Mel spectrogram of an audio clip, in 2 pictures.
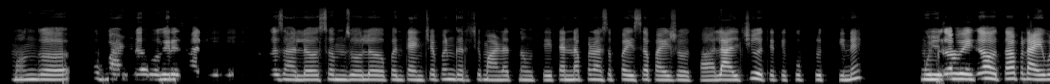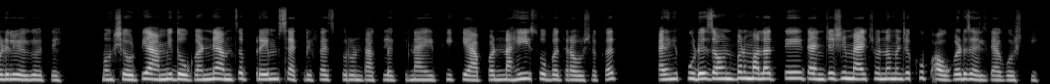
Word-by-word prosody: मग 225 +1 -1
अ, 225 -1 +1 0.3
खूप 255 -5 -9
भांडणं 230 -1 -5
वगैरे 230 +1 +2
झाली. 230 - -7 0.5
सगळं 230 - -5
झालं 215 -1 -1
समजवलं, 215 0 -1
पण 215 -1 -3
त्यांचे 210 0 -2
पण 235 0 -1
घरचे 220 -1 -6
मानत 205 0 -2
नव्हते. 205 0 -5
त्यांना 215 +1 -1
पण 230 - -4
असा 220 0 -3
पैसा 220 -1 -1
पाहिजे 205 0 -2
होता. 195 0 -5
लालची 210 +5 +1
होते 225 -4 0
ते - - -6
खूप 220 -2 -7
वृत्तीने. 210 +4 -3 0.6
मुलगा 230 +1 +6
वेगळा 250 +2 +6
होता, 260 +1 +4
पण 260 -1 -1
आई-वडील 230 0 +5
वेगळे 220 0 +1
होते. 205 -1 -5 0.4
मग 220 - -2
शेवटी 225 +2 +1
आम्ही 240 -1 +5
दोघांनी 230 +1 +3
आमचं 245 +1 +2
प्रेम 235 0 +3
सॅक्रिफाईस 220 -2 -4
करून 215 -1 -3
टाकलं 205 +1 -5
की 205 +1 -16
नाही 210 0 -1
ठीक 205 +2 -10
आहे 225 - +1
आपण 200 +2 -2
नाही 225 +4 +2
सोबत 225 -4 -3
राहू 210 -1 -1
शकत, 210 +5 -5 0.4
कारण 230 +1 +2
की 255 - +2
पुढे 260 -1 +5
जाऊन 265 0 +4
पण 285 - +2
मला 265 -1 +5
ते 280 +3 -1
त्यांच्याशी 260 +1 +2
मॅच 245 -2 +4
होणं 255 0 +1
म्हणजे 255 +1 +1
खूप 290 -2 -9
अवघड 230 +2 +1
जाईल 220 -4 -1
त्या 205 -1 -3
गोष्टी. 200 -1 -8
225 Hz, 190 wpm, -21 LUFS, 210-245 Hz, 0.6 s, मुलगा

